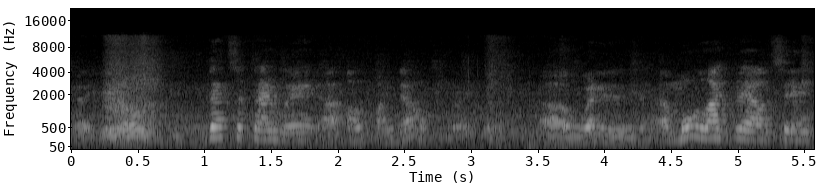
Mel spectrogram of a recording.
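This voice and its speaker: A man's voice: high-pitched, lively intonation, moderate pace. A man, a statistician, gives an informal talk to a book club and often stumbles and repeats his words. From Uganda. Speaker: guest speaker, statistician. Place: indoor meeting room at a book club. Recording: roomy, distant room recording with background noise.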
